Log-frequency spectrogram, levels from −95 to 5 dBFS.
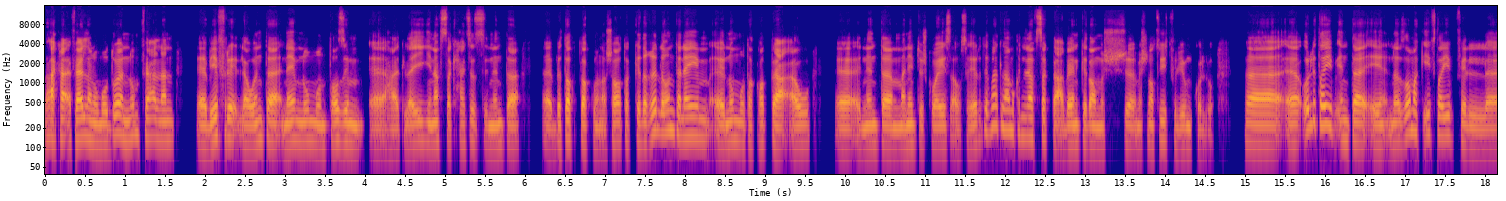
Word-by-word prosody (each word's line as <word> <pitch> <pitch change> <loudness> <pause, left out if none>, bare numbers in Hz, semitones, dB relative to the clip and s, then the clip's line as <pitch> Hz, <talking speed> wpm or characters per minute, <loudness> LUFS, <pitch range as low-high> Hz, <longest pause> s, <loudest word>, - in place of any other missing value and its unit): معاكَ - - +4
حق - - +6
فعلًا، 140 -2 +5
وموضوع 120 +7 +2
النوم 150 +1 -3
فعلًا 135 -3 0 0.3
آآ - - +3
بيفرق، 140 +4 +1
لو 110 0 +1
أنت 130 +1 +3
نايم 125 +2 +1
نوم 125 +1 -4
منتظم 120 0 -1
آآ - - -1
هتلاقي 125 0 -1
نفسك 120 +1 -1
حاسس 120 0 -7
إن 110 -1 -5
أنت 115 +1 -4 0.4
آآ - - +1
بطاقتك - - +1
ونشاطك 120 +1 -1
كده، 125 0 +1
غير 180 - +2
لو - - +3
أنت 190 -1 -1
نايم 145 -1 +2
آآ - - +2
نوم 125 +2 -4
متقطع، 120 -2 +2
أو 115 +1 +1 0.3
آآ 100 0 +1
إن 105 - -5
أنت 110 0 -2
ما 105 -1 +3
نمتش 115 -1 -4
كويّس، 110 0 -1
أو - - -4
سهرت. 120 +2 -4
فهتلاقي 215 -3 -1
ممكن 175 -3 -9
نفسك 145 -2 +1
تعبان 115 0 +2
كده 115 -1 +1
ومش 105 -1 -4
مش - - -3
لطيف 130 -1 -4
في - - -20
اليوم 110 +1 -6
كلّه. - - -11 0.4
فآآ 115 0 +4
قُل 195 - 0
لي 250 - -3
طيّب 225 -3 +2
أنت 130 -1 -5
آآ 115 -2 +3
نظامك 170 +8 0
إيه - - -2
ف - - -10
طيّب 155 0 0
في - - -3
ال 100 -3 -5
120 Hz, 205 wpm, -23 LUFS, 115-140 Hz, 0.4 s, حق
